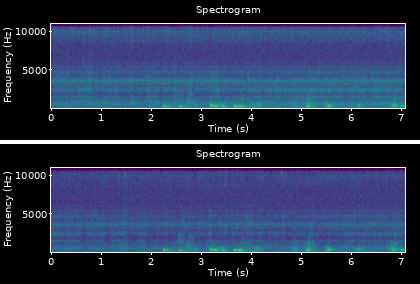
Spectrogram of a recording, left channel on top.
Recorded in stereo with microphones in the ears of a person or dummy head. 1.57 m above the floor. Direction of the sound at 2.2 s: 25° right (ahead or behind).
